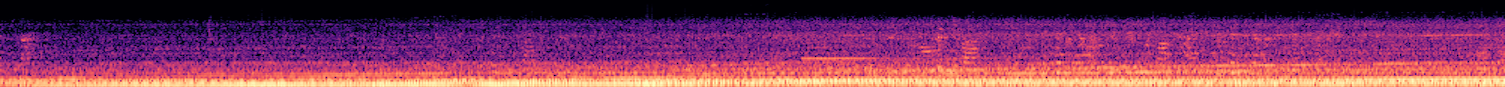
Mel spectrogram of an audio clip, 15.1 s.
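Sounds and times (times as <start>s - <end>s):
one-man train running, interior rumble: 0.0s - 15.0s.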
